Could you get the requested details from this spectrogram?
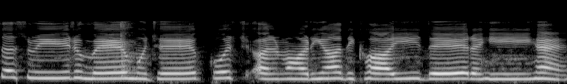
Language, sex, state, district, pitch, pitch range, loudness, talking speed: Hindi, female, Madhya Pradesh, Katni, 265 Hz, 255-275 Hz, -15 LUFS, 95 wpm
